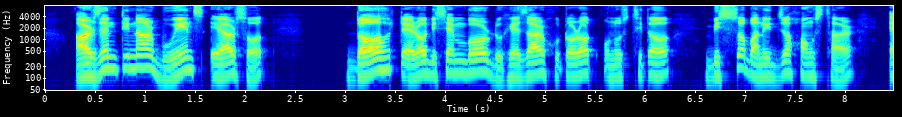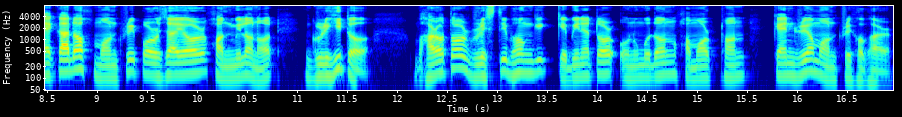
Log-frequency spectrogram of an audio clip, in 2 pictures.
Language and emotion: Assamese, neutral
